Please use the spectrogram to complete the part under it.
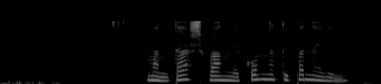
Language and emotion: Russian, neutral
